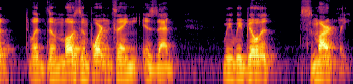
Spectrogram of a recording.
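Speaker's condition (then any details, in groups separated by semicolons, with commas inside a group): Cerebral palsy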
